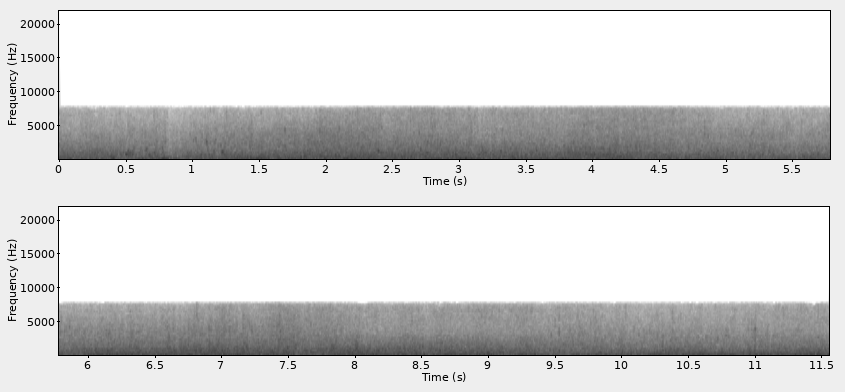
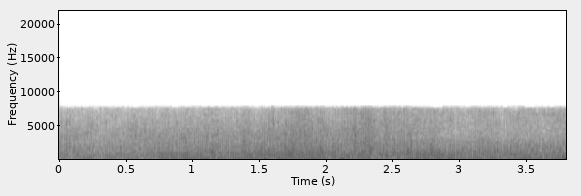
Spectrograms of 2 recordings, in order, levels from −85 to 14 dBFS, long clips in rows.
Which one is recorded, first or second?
first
